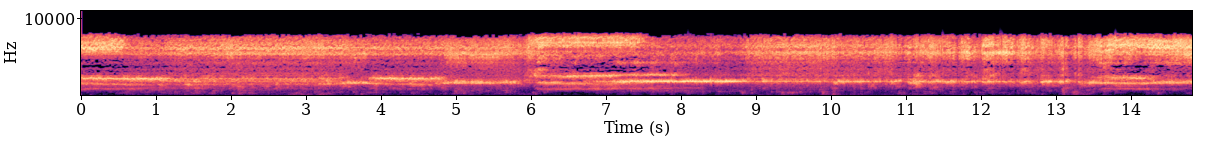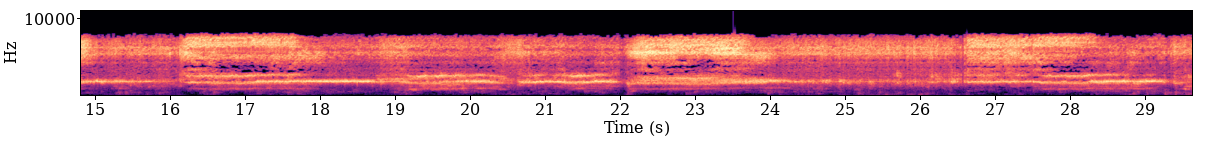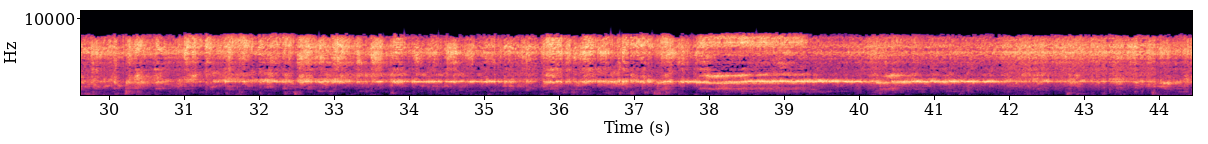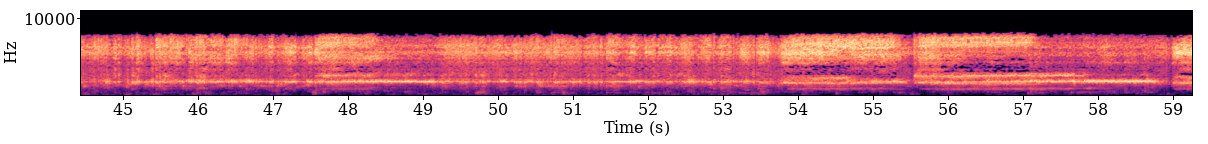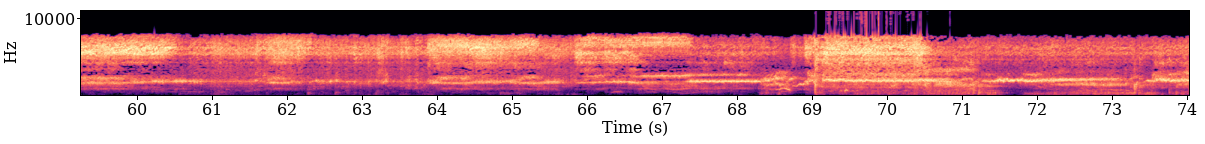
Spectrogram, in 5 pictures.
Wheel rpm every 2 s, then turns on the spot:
210, 210, 220, 220, 230, 240, 230, 230, 230, 230, 220, 220, 230, 230, 230, 230, 230, 230, 230, 230, 230, 230, 230, 230, 230, 230, 230, 220, 210, 220, 230, 230, 220, 220, 230, 270, 270.
none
